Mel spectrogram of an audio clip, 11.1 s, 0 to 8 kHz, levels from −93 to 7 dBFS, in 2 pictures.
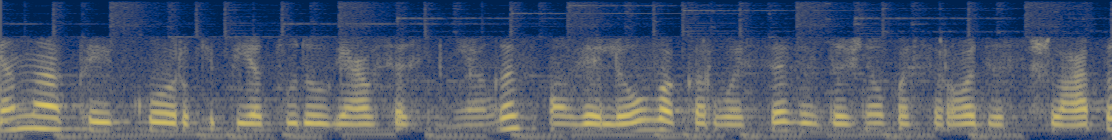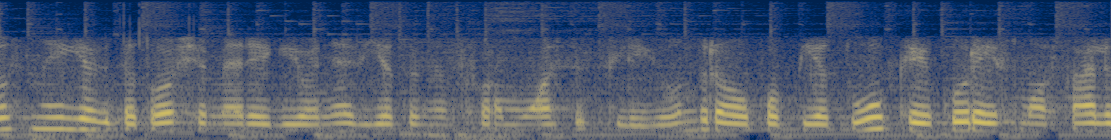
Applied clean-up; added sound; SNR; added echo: none; none; none; none.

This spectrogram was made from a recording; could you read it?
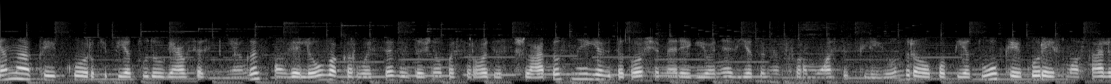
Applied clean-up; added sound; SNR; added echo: none; Wind instrument, woodwind instrument; 15 dB; none.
